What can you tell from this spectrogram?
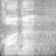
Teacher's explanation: Qa tebal, qad. Kemudian dal yang mati tu qalqalah, dibaca dengan nipis. Sadda, sa ditebalkan, dal yang satu tu dinipiskan.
